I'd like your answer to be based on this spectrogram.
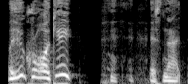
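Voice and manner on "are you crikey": much higher, hammed-up British-Aussie "crikey"; mock British accent. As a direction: send up a Brit exclaiming.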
